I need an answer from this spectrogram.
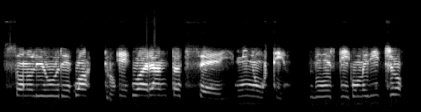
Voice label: Talks Italian analog, Orologio parlante; Facile da usare e leggere con pulsanti di grandi dimensioni. Scocca durevole in plastica b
